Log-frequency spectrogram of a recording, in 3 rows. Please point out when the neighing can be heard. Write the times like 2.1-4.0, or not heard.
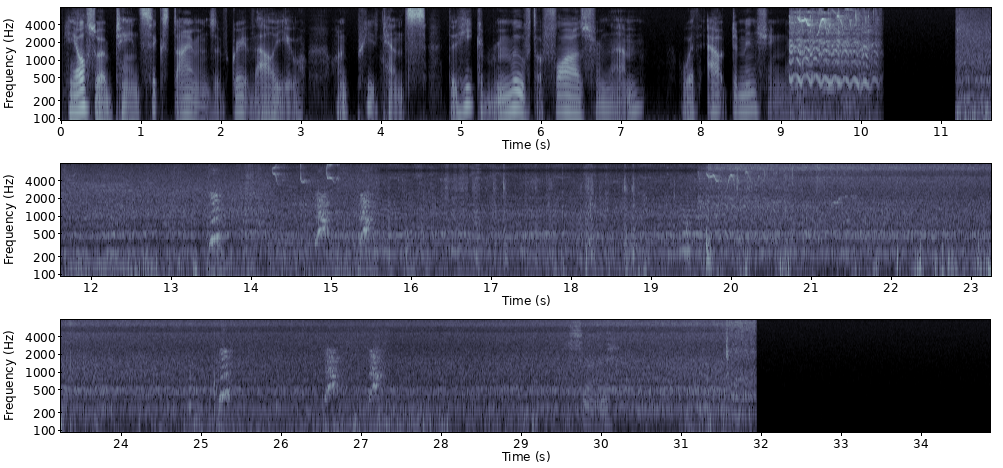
9.1-10.2, 19.6-21.5.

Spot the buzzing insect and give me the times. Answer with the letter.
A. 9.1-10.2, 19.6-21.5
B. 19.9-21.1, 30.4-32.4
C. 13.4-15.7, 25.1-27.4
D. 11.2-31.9
D.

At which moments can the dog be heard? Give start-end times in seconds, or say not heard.
13.4-15.7, 25.1-27.4.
